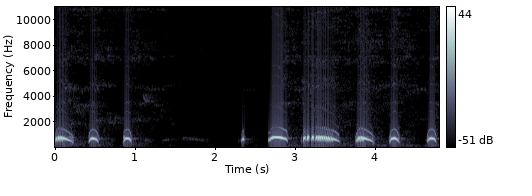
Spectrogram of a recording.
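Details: Spotted dove giving its kuk 3 style song, cleanly recorded: low, mellow cooing notes, a short phrase of three quick coos, a pause, then a longer burst with a rolling, stuttered coo and more evenly spaced coos; no other sounds.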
